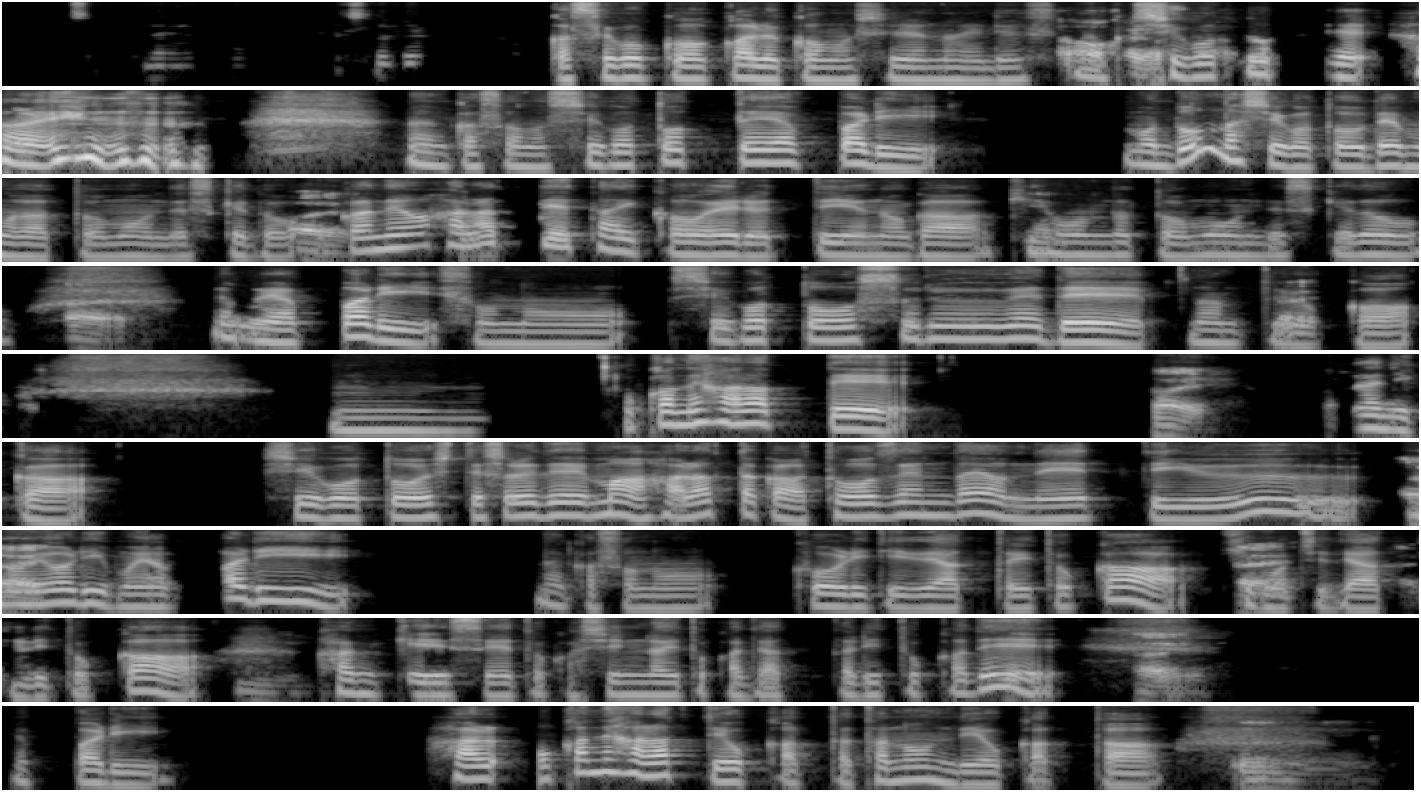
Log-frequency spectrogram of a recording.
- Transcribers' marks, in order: other background noise; chuckle; background speech
- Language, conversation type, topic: Japanese, unstructured, 仕事で一番嬉しかった経験は何ですか？
- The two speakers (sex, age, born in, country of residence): female, 30-34, Japan, Japan; male, 50-54, Japan, Japan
